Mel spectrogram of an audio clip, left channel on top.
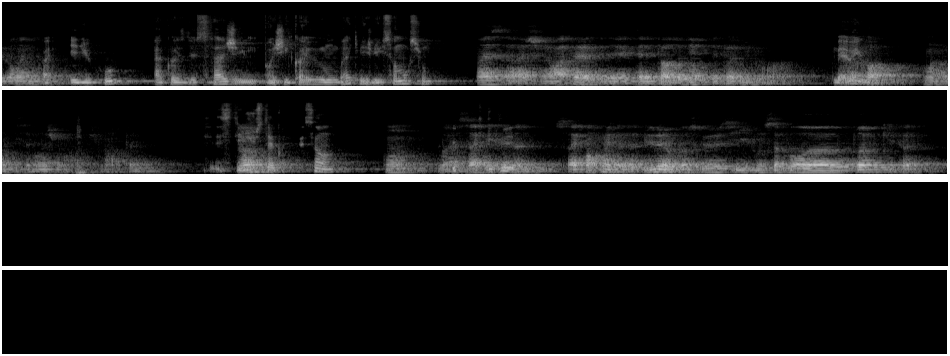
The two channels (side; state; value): right; silent; digital silence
